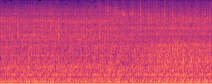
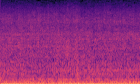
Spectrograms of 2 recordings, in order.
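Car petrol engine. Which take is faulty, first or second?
second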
